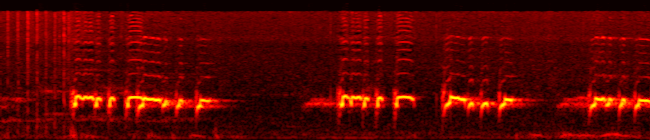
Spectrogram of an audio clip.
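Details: Lure song of a local zebra dove for prompting other doves to sing; four separate phrases of quick rolling coos, each starting with a soft hum and ending in a short drawn note.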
